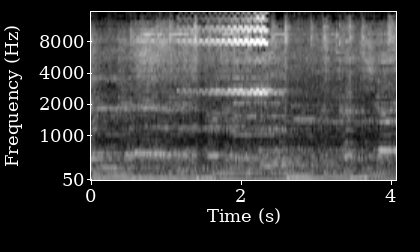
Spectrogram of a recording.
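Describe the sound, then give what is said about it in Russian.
A telephone rings over a loud, continuous background. “У Сергея Палыча звонит телефон.”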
